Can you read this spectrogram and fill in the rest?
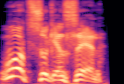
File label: reaction negative, russian; Gambler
